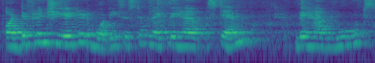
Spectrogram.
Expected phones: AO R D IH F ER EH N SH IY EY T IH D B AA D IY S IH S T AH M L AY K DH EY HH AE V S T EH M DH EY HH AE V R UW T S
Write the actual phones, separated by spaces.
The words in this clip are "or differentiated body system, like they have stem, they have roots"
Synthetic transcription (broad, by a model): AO R D IH F ER EH N SH IY EY T IH D B AA D IY S IH S T AH M L AY K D EY HH AE V S T EH M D EY HH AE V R UW T S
